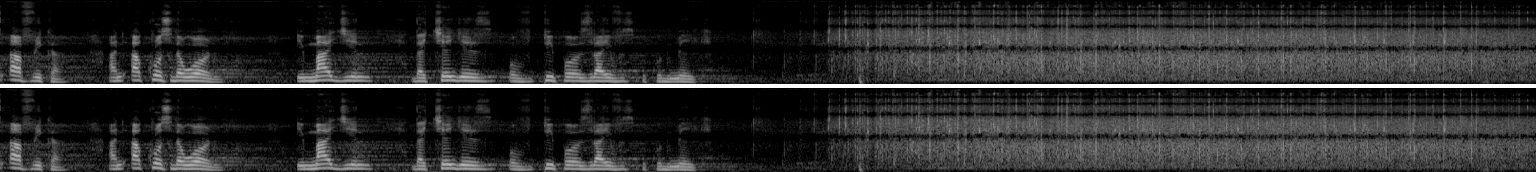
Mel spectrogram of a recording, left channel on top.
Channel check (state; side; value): identical; both; correlation 1.00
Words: Africa and across the world, imagine the changes of people's lives we could make.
